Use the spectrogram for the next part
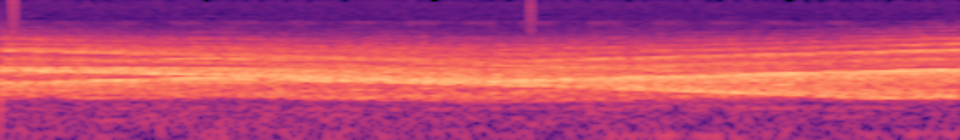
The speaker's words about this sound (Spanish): De inmediato, los combatientes palestinos lanzaron desde Gaza decenas de misiles contra la zona sur de Israel y también contra la zona de Tel Aviv, donde podían oírse las alarmas antiaéreas.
